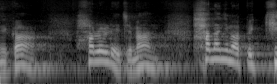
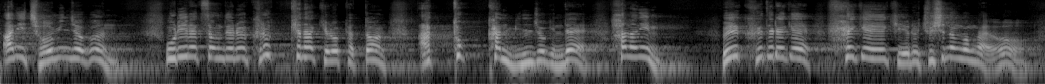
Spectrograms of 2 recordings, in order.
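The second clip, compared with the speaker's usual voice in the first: acted indignant complaint, higher pitched; angry protest; 8 semitones higher than usual. Jonah complains to God about sparing the cruel people, angry protest. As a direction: protest to God in mock outrage, voice raised in pitch. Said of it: "화가 나가지고 하나님의 말씀을 계속 거절하면서".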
